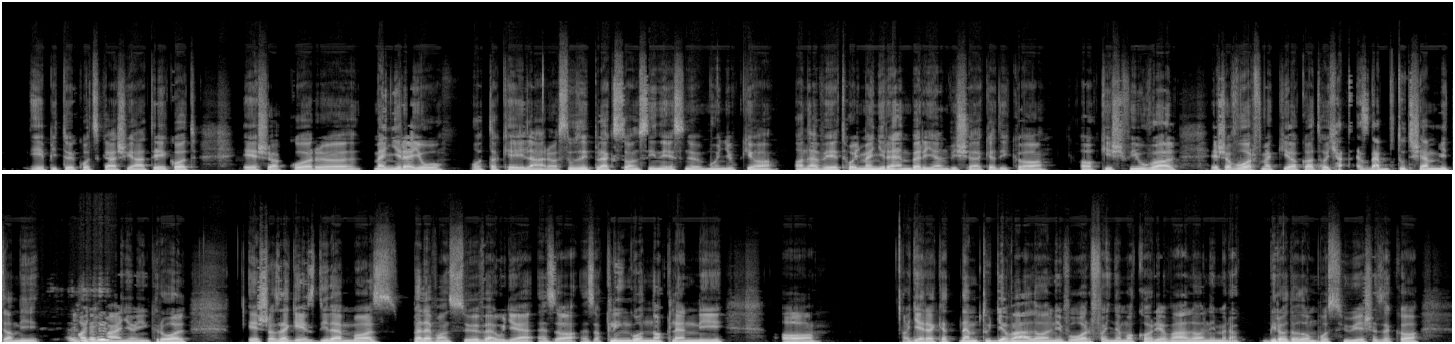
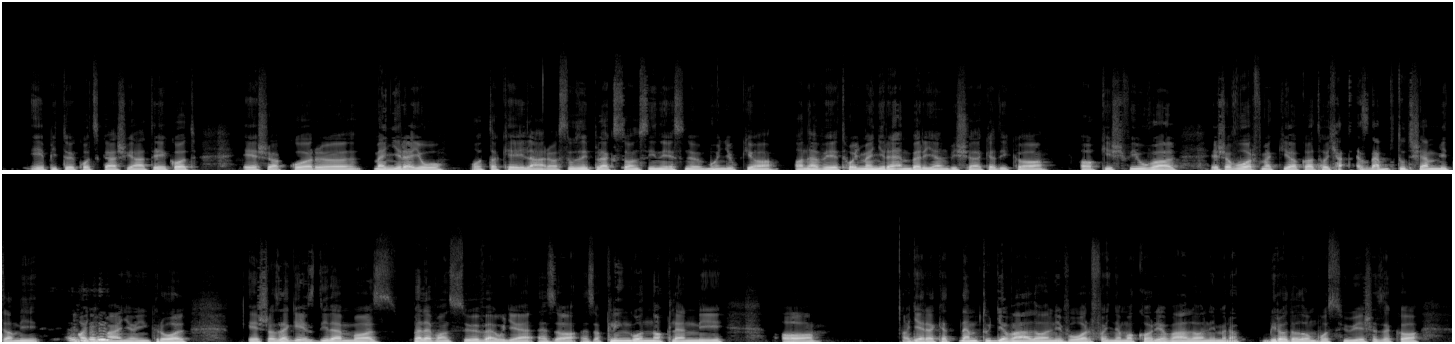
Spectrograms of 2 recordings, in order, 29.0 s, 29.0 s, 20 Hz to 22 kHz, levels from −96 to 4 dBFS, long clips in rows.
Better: first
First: none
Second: muffled; very; fading above 2 kHz

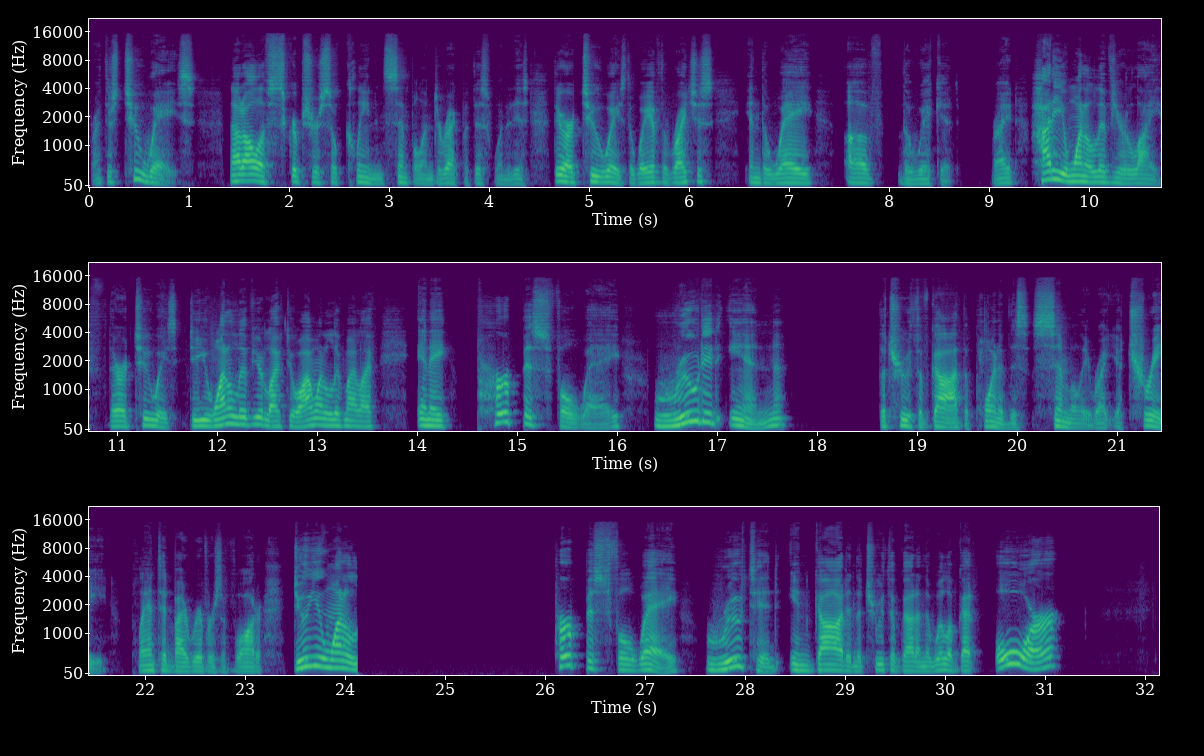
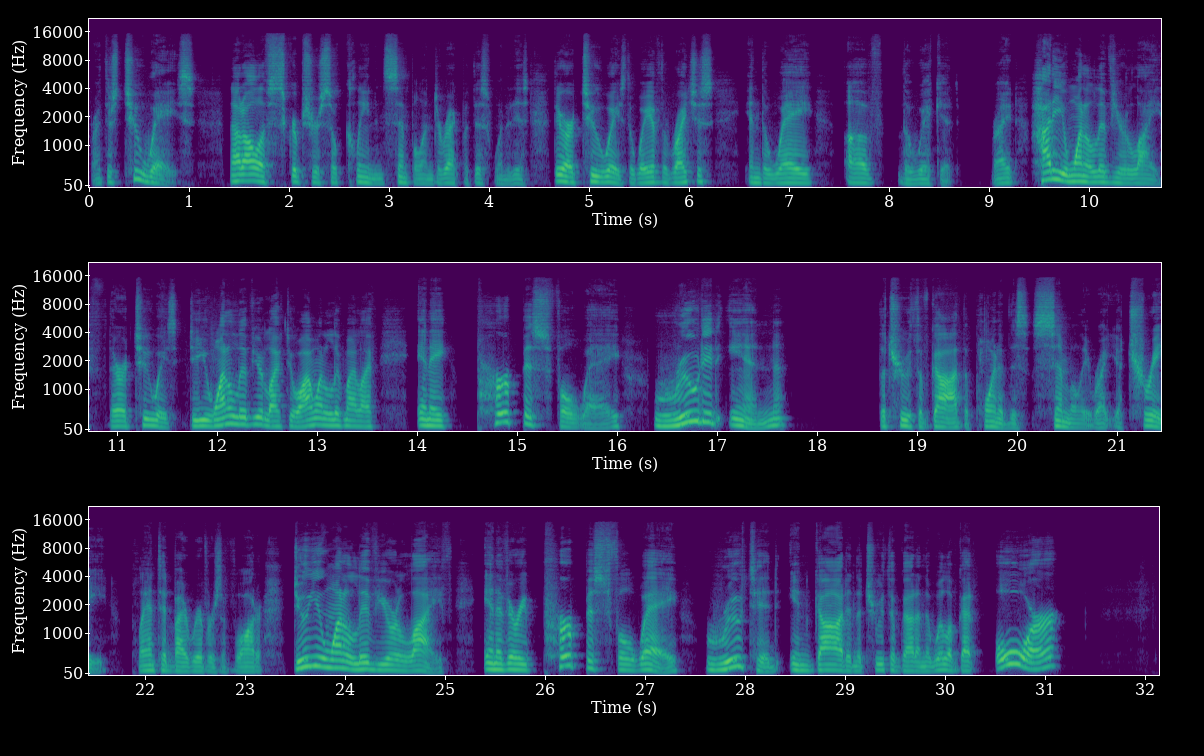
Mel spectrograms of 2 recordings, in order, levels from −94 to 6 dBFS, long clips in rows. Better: second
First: audio cutting out; at 24 s for 2 s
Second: none

